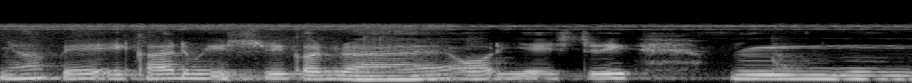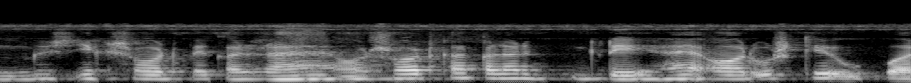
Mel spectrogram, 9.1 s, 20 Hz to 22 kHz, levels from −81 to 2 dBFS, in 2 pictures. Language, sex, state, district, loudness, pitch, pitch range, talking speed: Hindi, male, Bihar, West Champaran, -20 LUFS, 165 Hz, 155-180 Hz, 175 wpm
